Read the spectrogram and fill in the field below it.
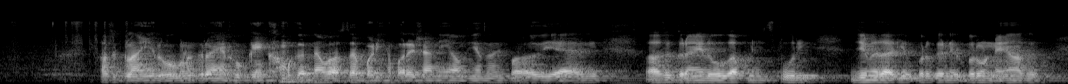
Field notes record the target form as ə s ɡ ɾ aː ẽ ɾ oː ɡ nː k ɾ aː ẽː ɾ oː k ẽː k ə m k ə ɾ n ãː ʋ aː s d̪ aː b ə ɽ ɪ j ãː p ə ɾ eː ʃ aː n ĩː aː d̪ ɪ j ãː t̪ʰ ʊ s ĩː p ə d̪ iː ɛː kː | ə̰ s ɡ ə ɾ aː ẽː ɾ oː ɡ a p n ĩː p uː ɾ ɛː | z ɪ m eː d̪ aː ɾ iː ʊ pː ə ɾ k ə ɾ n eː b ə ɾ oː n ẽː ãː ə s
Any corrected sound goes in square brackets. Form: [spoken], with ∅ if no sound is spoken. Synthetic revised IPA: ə s ɡ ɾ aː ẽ ɾ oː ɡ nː [ɡ] ɾ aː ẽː ɾ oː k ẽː k ə m k ə ɾ n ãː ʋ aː s [t̪] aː b ə ɽ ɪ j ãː p ə ɾ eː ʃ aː n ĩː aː d̪ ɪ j ãː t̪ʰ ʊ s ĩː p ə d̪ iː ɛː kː | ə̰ s ɡ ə ɾ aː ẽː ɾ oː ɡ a p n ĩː p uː ɾ [iː] | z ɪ m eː d̪ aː ɾ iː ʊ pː ə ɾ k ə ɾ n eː b ə ɾ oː n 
